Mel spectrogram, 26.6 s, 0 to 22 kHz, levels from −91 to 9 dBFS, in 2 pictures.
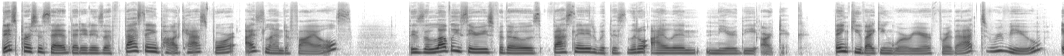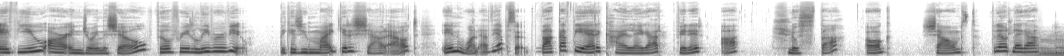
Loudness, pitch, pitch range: -25 LUFS, 195 Hz, 155-235 Hz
